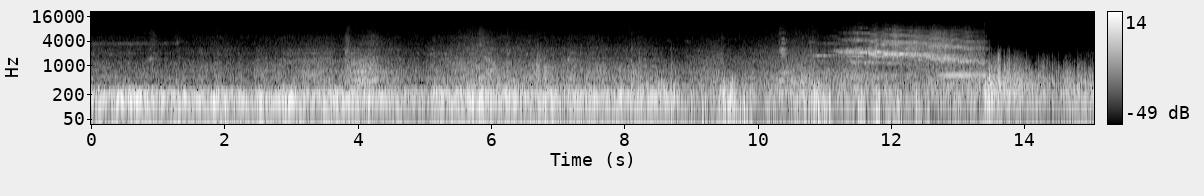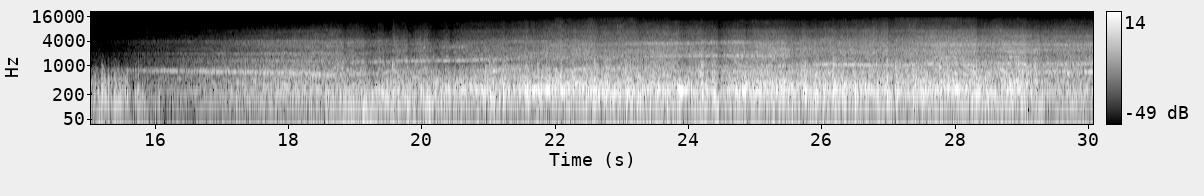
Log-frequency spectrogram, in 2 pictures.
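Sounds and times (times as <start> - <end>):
wheels rumbling on rail: 0.0 - 11.0.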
